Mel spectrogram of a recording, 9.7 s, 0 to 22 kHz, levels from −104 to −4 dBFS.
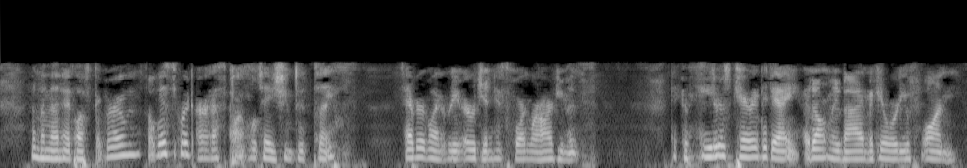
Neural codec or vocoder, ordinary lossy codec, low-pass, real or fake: codec, 16 kHz, 1 kbps, FreqCodec, larger model; MP3, 32 kbps; 5.4 kHz; fake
